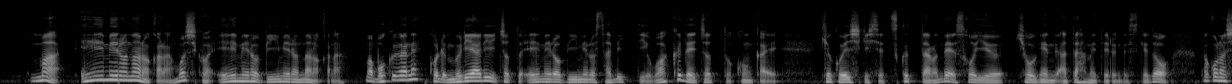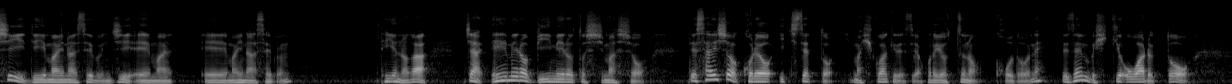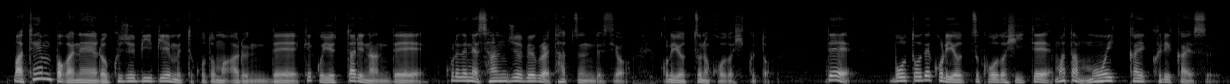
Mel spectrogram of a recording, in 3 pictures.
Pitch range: 90-155 Hz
